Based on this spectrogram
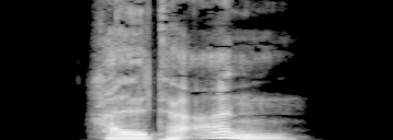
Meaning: inflection of anhalten: 1. first-person singular present 2. first/third-person singular subjunctive I 3. singular imperative
- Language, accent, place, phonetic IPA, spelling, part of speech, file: German, Germany, Berlin, [ˌhaltə ˈan], halte an, verb, De-halte an.ogg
